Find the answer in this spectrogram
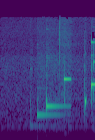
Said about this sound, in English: phone be popping. I don't know which one to take off. Trying to put mute on. I don't know which group to put it on. It's just so many of them.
